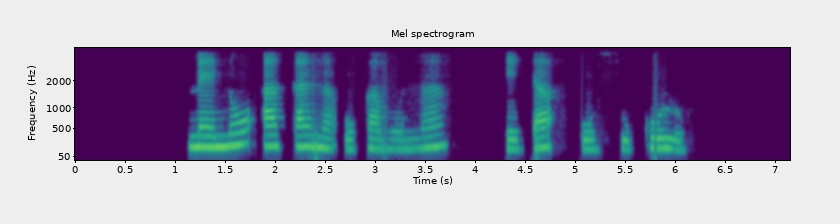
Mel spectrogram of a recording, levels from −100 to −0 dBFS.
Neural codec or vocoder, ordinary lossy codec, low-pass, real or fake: none; AAC, 24 kbps; 3.6 kHz; real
